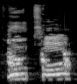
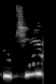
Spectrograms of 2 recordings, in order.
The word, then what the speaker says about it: poutine: You want to call this fucking poutine?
